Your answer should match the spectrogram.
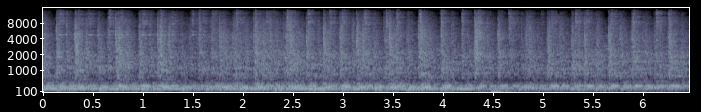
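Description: Drum and percussion music with a fast, even run of sharp strokes over sustained low tones, going on steadily throughout.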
